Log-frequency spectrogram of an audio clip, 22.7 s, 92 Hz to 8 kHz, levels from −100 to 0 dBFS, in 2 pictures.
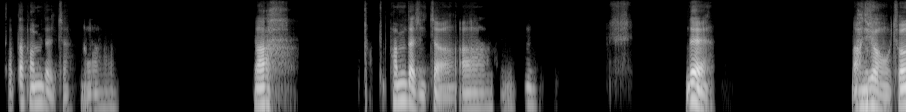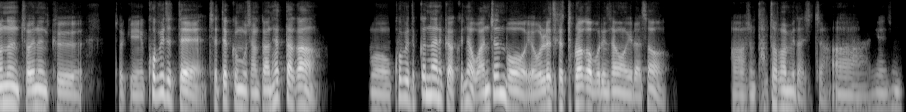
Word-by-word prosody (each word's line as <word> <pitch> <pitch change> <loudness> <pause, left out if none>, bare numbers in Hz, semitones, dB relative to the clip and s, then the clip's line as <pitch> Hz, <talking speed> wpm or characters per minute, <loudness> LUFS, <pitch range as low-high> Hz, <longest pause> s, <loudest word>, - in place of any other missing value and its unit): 답답합니다. 130 -1 -6
진짜 85 +1 -17 0.3
아. 105 +2 -19 1.7
아. 125 +1 +2 1.4
답답합니다 145 -1 -2
진짜. 90 -3 -7
아. 100 +1 -8 0.4
음음. 120 -2 -12 1.9
네. - - +5 1.7
아니요. 110 -4 0
저는 125 0 +5
저희는 115 0 +4
그 100 -3 -4 0.5
저기 90 0 -9
COVID 190 -4 +1
때 - - +4
재택근무 115 -2 0
잠깐 105 +2 -1
했다가 130 - +2 0.6
뭐 95 -2 -6
COVID 165 -5 -2
끝나니까 185 -4 +2
그냥 145 +4 -1
완전 200 -3 +3
뭐 110 - +3
예 - - -4
원래대로 115 +4 +1
돌아가 130 0 +4
버린 105 0 -2
상황이라서 95 -5 -3 0.8
아 90 -2 -10
좀 90 +1 -11
답답합니다. 110 - -4
진짜 75 0 -19
아, 90 -2 -11
이게 100 0 -14
좀 105 +1 -14
110 Hz, 235 characters per minute, -24 LUFS, 95-130 Hz, 1.9 s, 네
